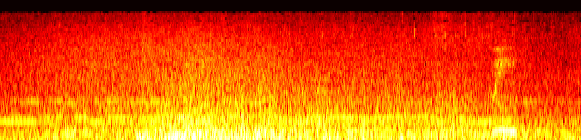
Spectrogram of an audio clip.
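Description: A thunderstorm with rain in the video game Life is Strange: a steady heavy downpour hisses throughout while low thunder swells and rumbles, with a brief faint tonal blip near the end.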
